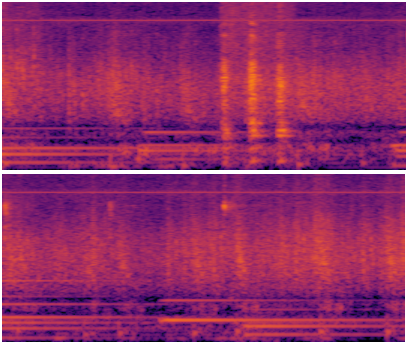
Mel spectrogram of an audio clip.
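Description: A chicken clucks in a video game, a few soft, short clucks over a steady background of tonal game music and a faint rain-like hiss, heard without speech.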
